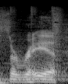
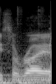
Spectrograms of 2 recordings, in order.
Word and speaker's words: Saraya: talk about Soraya Saraya her name is Saraya don't say Soraya it's Soraya I've been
